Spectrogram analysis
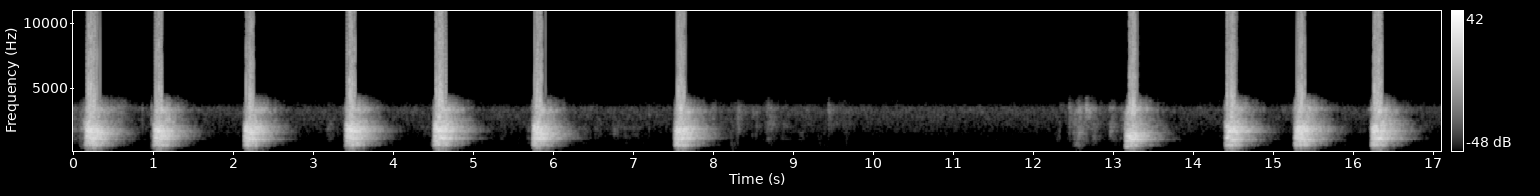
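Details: An eight-month-old Old English Sheepdog puppy, indoors, barks at a stem of lilies brought in from the backyard, guarding against the unfamiliar flowers. Sharp single barks come about once a second, seven in a row, then a pause, then four more.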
